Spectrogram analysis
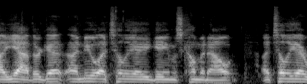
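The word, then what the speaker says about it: Atelier: the spelling of it, I understand why they pronounce it the way they do. And that is the Atilier series or as people like to call it Atler.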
